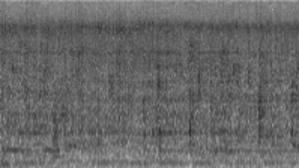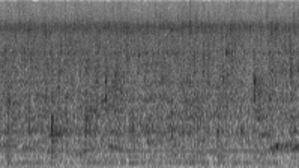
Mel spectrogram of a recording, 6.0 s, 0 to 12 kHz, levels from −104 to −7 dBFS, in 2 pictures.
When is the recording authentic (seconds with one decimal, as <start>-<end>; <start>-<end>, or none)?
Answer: 0.0-0.8; 2.1-6.0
